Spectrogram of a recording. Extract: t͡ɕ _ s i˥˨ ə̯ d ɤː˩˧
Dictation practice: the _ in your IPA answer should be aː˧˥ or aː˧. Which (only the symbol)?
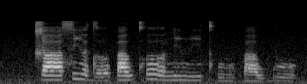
aː˧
